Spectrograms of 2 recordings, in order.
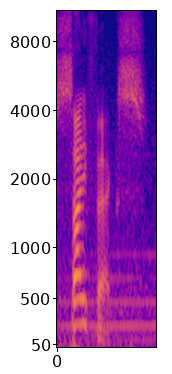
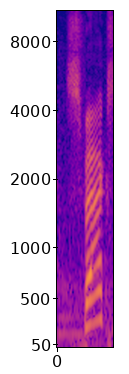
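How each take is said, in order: First: The name is said as two syllables. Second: The name is said as one syllable. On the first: The speaker calls it right. "and now it's Syphax" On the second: The speaker calls it wrong. "I've been saying this wrong"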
